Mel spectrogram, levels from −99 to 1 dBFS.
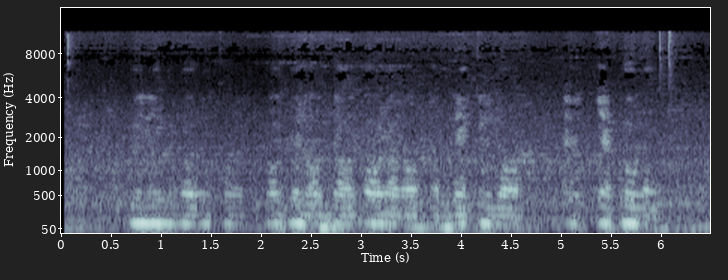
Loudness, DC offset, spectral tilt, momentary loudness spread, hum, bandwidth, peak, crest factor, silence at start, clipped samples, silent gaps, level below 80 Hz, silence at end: -28 LUFS; under 0.1%; -6.5 dB/octave; 15 LU; none; 11.5 kHz; -12 dBFS; 16 dB; 0.05 s; under 0.1%; none; -38 dBFS; 0 s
